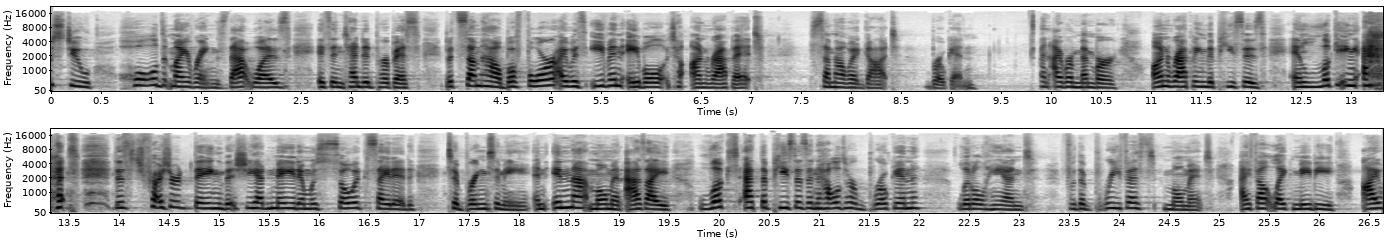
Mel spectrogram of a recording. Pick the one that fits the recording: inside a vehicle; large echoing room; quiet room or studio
large echoing room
